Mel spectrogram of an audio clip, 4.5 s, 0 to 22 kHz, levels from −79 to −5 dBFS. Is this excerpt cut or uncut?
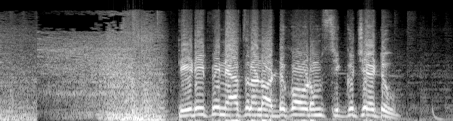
cut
